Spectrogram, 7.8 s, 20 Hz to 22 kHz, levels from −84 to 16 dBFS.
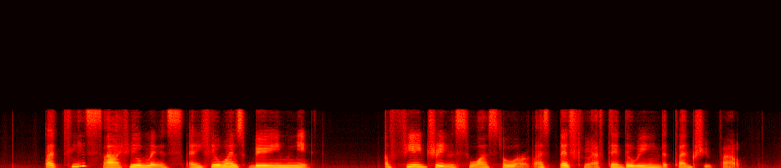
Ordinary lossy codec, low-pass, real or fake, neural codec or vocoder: none; none; fake; codec, 16 kHz, 0.5 kbps, FreqCodec, larger model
